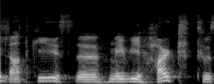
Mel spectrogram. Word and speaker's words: Hladký: Yeah, you already pronounced my name correctly. Hladký is maybe hard to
